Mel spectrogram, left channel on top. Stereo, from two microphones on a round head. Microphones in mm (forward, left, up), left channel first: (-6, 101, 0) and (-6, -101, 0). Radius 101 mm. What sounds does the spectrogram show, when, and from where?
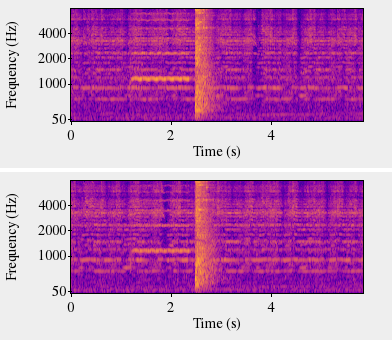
1.2 s a violin: 50° left (ahead or behind), 1.6 m
2.5 s breaking glass: 60° left (ahead or behind), 5 m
